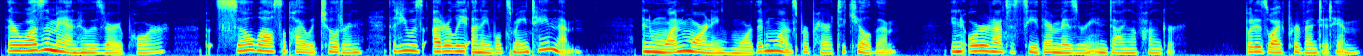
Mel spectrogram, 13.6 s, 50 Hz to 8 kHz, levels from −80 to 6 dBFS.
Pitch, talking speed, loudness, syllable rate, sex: 210 Hz, 210 wpm, -18 LUFS, 6.0 syllables/s, female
